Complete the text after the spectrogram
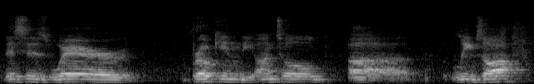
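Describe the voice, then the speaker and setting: A man's voice: medium pitch, fairly even intonation, very slow, darkish tone, echoey room, poor audio. A man in his thirties from the Bronx, a graffiti artist chatting in a casual interview, rambling with many fillers. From the Bronx, New York. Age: 30s. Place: outdoors.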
